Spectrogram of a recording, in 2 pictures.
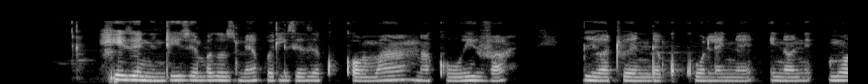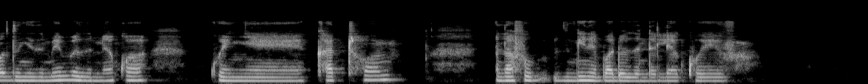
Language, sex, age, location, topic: Swahili, female, 25-35, Kisii, agriculture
